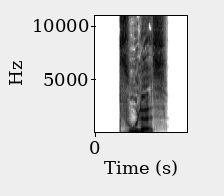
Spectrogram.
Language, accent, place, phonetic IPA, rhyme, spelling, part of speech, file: German, Germany, Berlin, [ˈp͡fuːləs], -uːləs, Pfuhles, noun, De-Pfuhles.ogg
- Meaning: genitive of Pfuhl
